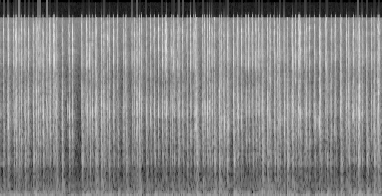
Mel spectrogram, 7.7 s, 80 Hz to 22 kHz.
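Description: Both hands type fast with their fingertips on a large beige Cherry G80-3000 mechanical keyboard. It has a hollow plastic case and thick plastic keycaps and sits on a wooden desk. The steady stream of clicky, bright key-switch taps has a hollow low thud under each press, and every tap stops short with no ring.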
